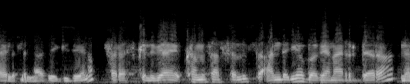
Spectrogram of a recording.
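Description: A man speaking in Amharic, continuous narration with no other sound standing out.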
